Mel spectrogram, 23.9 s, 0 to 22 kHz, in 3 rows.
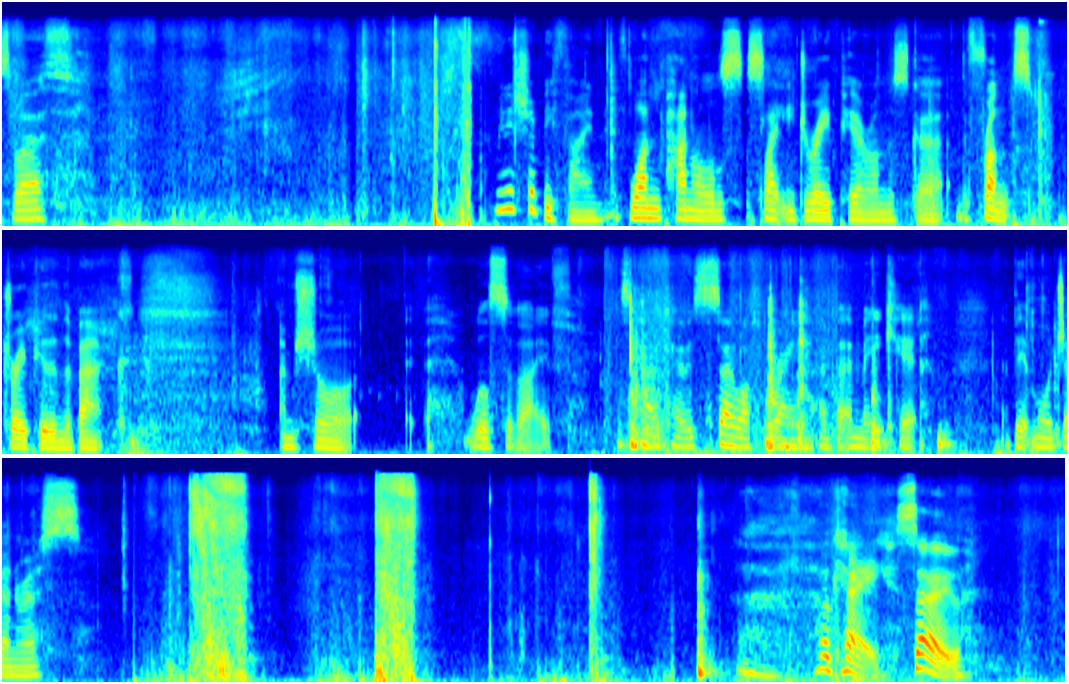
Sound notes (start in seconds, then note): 18.3 fabric ripping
